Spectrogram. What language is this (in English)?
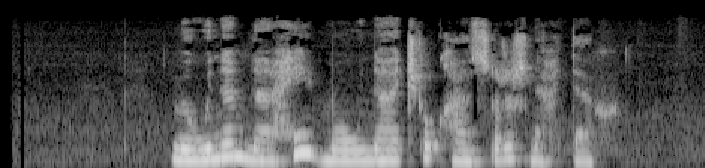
Adyghe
